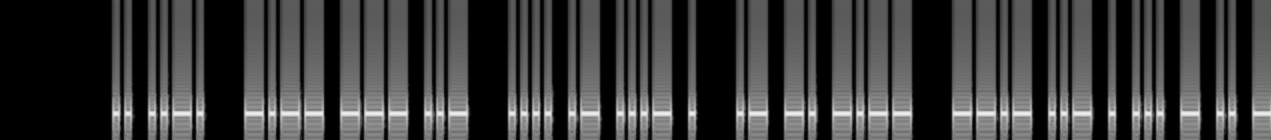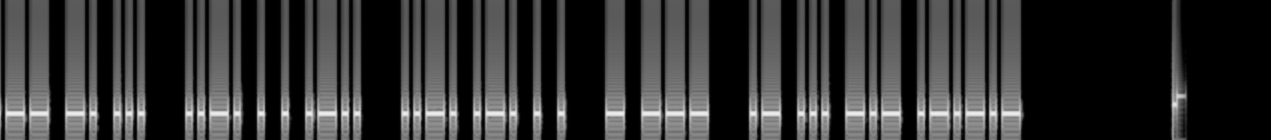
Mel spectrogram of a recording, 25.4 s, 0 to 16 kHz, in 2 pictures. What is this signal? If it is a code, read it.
Morse code, heard as a keyed tone, about 21 wpm, 700 Hz. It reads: IF YOU HAVE ANY QUESTIONS FEEL FREE TO ASK.
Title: Sentences with 8-Word Phrases - 20wpm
